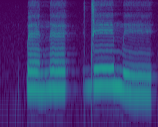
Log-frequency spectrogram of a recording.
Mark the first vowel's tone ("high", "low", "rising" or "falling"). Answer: low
